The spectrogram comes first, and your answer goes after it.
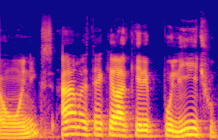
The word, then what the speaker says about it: ônix: Não é onix, é ônix.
